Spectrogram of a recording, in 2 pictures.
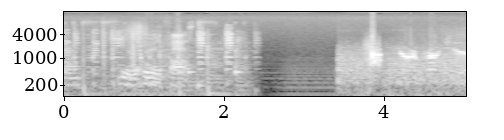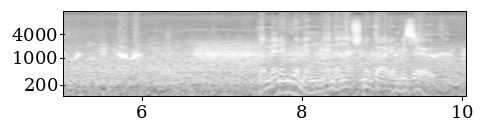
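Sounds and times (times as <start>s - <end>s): jet engine roar in cockpit: 3.4s - 10.0s.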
